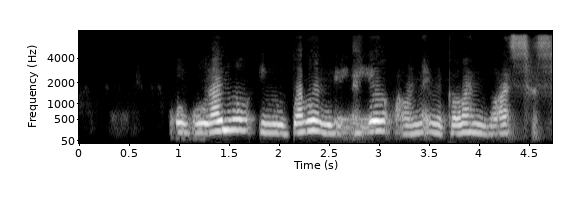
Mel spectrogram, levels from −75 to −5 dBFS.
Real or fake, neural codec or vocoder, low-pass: fake; codec, 16 kHz, 0.5 kbps, FreqCodec, smaller model; 7.2 kHz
